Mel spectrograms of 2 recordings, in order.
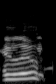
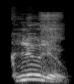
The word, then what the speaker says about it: Cthulhu: It's just Hulu. Like the TV series Hulu. No, Kulu. Kulu. Like I'm going Kulu. Okay. Do you want your name to be Kulu? You're not being a Kulu.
